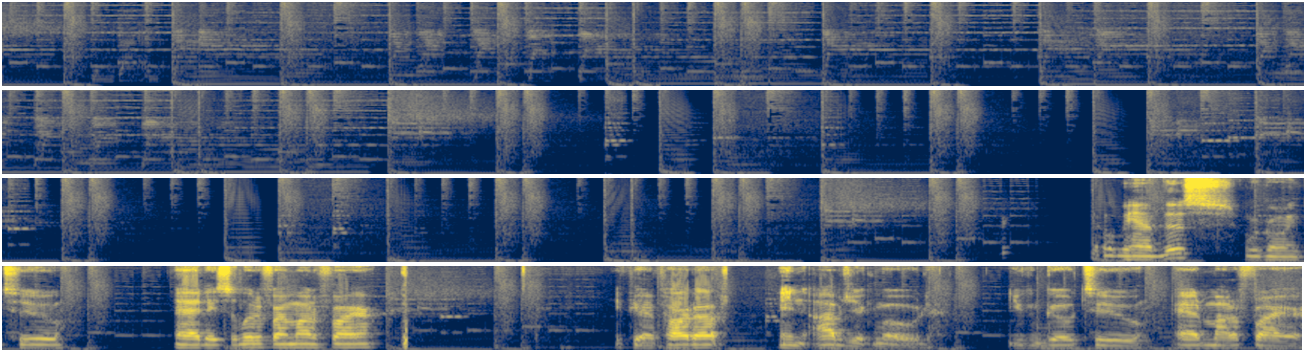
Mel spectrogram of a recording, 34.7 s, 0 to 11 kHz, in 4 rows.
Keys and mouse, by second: 3.5 alt+right click, 3.9 alt+right click, 4.3 3, 4.5 right click, 4.9 right click, 5.1 ctrl+right click, 5.3 ctrl+right click, 5.6 x, 6.6 2, 6.7 right click, 7.1 e, 8.6 e, 9.1 e, 9.9 ctrl+z, 10.1 ctrl+z, 11.5-13.3 typing, 12.4 alt+right click, 13.7 ctrl+b, 14.6 e, 22.9 a, 29.3 q, 30.8 Tab.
